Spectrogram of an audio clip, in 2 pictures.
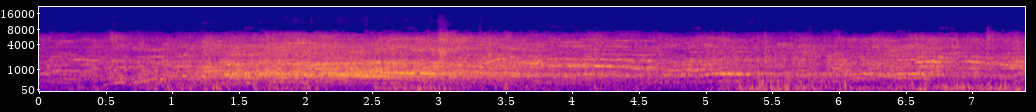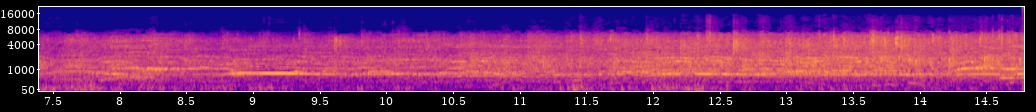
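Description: A crowd cheers and shouts as horses race past.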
